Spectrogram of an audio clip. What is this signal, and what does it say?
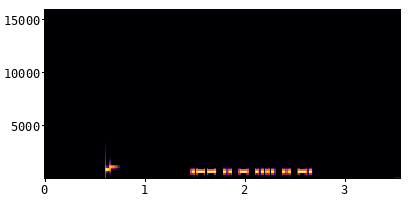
Morse code, heard as a keyed tone, about 46 wpm, 700 Hz. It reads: WITHIN
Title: Sentences from Top 700 Words - New Word Drill - 45wpm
